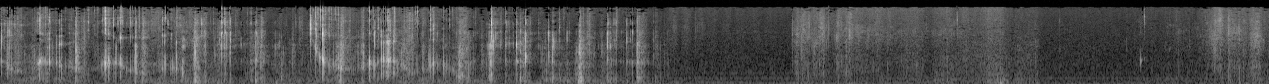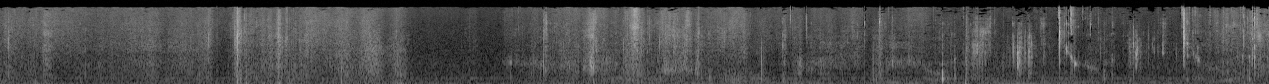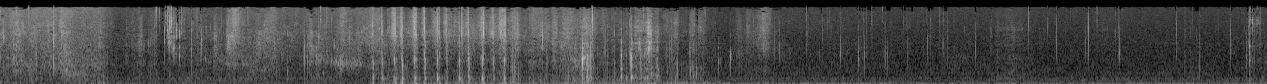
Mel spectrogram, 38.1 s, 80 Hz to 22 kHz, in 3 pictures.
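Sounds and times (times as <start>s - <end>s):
cotton candy crackling bites: 0.0s - 6.7s.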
